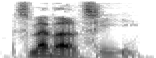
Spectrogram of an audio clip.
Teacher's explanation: Jsme velcí. C, and the C is a ts, even with the following E, not vowelized.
